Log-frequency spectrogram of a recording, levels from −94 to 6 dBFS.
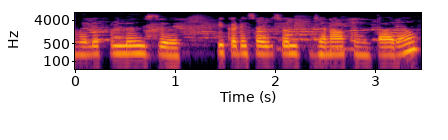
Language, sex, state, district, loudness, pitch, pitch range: Kannada, female, Karnataka, Belgaum, -16 LUFS, 205 Hz, 190-210 Hz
